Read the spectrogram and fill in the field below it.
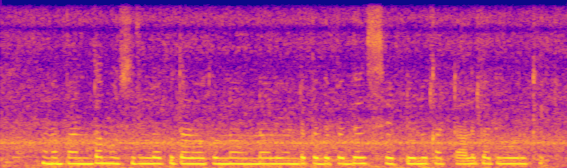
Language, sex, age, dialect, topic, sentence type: Telugu, female, 18-24, Telangana, agriculture, statement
